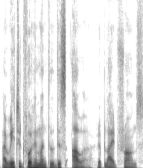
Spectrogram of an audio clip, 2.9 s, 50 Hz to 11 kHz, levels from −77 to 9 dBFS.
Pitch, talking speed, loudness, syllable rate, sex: 95 Hz, 190 wpm, -20 LUFS, 4.6 syllables/s, male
